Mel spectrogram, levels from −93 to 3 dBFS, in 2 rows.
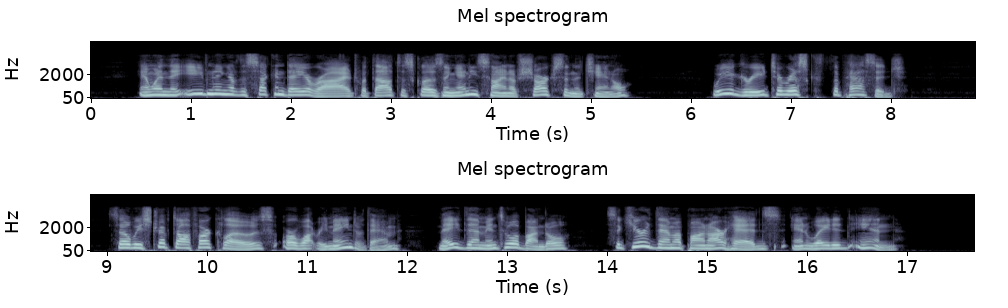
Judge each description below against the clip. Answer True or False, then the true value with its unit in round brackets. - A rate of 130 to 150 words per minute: False (165 wpm)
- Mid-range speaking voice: True (160 Hz)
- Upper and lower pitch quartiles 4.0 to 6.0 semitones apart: True (5.2 semitones)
